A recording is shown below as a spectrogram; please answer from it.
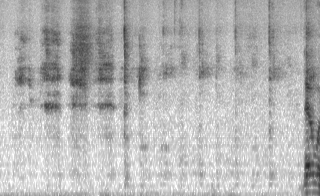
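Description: A metal stirring rod scraping against the inside of a small metal pot of melted lure plastic. It makes several short, high-pitched scrapes in the first two seconds, followed by a few light ticks.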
